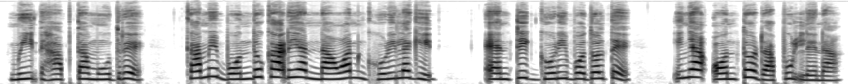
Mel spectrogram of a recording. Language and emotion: Santali, sad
